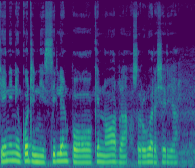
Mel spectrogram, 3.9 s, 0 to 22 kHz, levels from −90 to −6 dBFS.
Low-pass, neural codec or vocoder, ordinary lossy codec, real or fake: none; none; none; real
